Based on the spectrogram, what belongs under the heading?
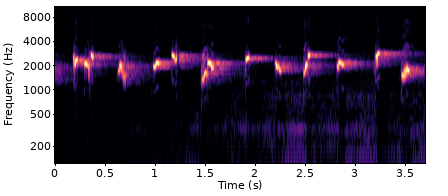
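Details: Sooty-headed bulbul in full rapid 'ropelan' song, used as a training recording for cage birds: about nine short bubbly two-note phrases in under four seconds, each a quick downward-then-upward slurred whistle, clean background.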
